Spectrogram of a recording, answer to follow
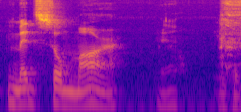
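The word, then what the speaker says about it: Midsommar: you say it midsummer mid-summer mid-summer most people just say mid-summer mid-summer yeah but it's with an a it's midsomar yeah you could say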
